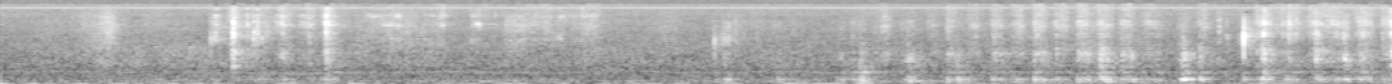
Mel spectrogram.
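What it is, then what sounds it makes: Scratch art card being scratched. A wooden stylus scratches and rubs across the flower area of a thin, flat, black-coated scratch art card lying on a table. Soft, irregular scratchy strokes come in quick, uneven bursts, with faint bright streaks over a low, dull rustle. The scraping stays quiet and steady throughout.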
